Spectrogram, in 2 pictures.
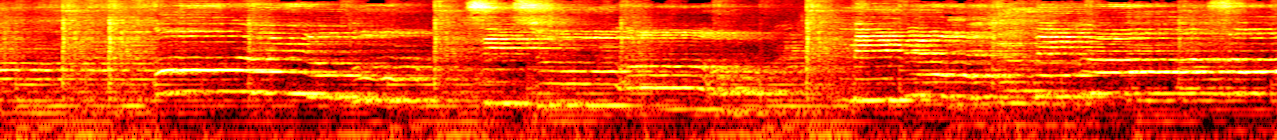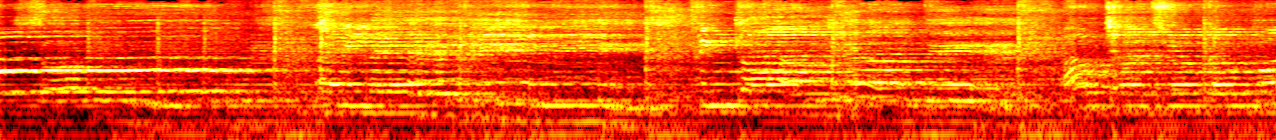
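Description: Voices singing a Lai (Chin) Christian Christmas song together, choir-style, over steady musical accompaniment.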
